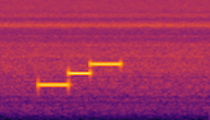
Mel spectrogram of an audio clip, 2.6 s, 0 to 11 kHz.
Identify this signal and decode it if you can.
Telephone call progress tone (North American plan), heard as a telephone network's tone, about 980, 1370, 1800 Hz. Special information tone.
